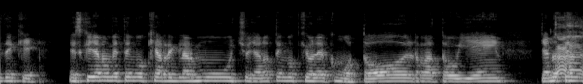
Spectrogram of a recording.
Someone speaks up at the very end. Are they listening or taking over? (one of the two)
listening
